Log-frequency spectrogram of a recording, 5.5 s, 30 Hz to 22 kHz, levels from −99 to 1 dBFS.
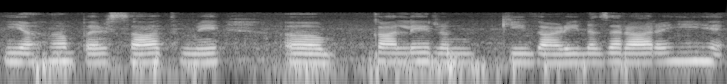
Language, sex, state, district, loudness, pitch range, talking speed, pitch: Hindi, female, Haryana, Charkhi Dadri, -18 LUFS, 165-175 Hz, 145 wpm, 170 Hz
